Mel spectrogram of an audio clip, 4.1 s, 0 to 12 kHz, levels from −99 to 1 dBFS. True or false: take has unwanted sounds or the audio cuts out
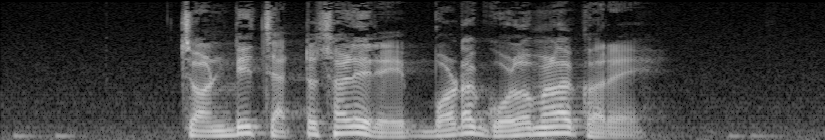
false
